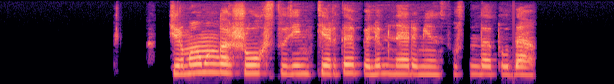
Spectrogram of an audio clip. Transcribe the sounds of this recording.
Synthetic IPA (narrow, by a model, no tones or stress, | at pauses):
ʒ̥ijəɾmɑməɴʁɑʒowəqst̪udʲe̞nt̪ːe̞ɾd̪ɪbɪlɪmnæɾɪme̞nsusənd̪ɑt̪ud̪ɑ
